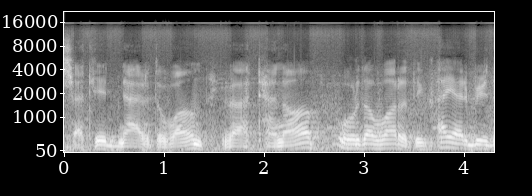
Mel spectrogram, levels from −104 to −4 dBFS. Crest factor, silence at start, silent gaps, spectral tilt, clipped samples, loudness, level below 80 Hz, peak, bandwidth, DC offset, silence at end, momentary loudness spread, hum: 12 dB; 0 s; none; -6 dB/octave; under 0.1%; -13 LUFS; -36 dBFS; 0 dBFS; 16.5 kHz; 0.2%; 0 s; 3 LU; none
